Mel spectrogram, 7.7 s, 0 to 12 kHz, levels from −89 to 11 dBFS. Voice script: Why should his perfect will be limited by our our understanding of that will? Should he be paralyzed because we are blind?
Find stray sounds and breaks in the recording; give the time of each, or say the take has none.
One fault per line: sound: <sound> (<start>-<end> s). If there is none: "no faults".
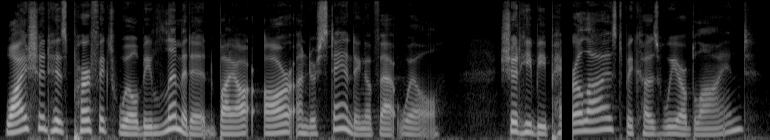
sound: dropout (5.6-5.7 s)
